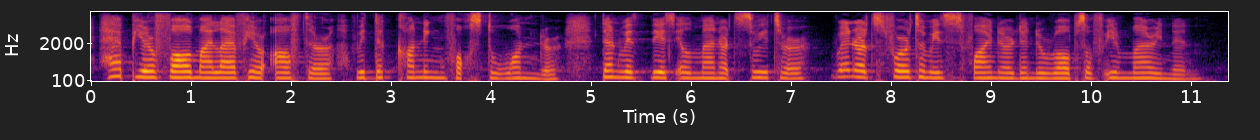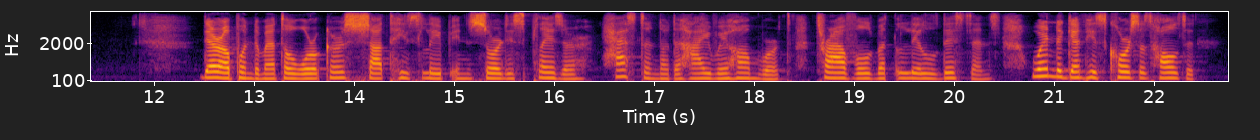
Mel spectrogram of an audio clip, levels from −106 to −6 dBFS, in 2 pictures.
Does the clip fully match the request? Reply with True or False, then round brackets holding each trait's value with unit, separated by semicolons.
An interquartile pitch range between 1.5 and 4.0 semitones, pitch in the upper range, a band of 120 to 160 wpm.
True (2.5 semitones; 225 Hz; 140 wpm)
